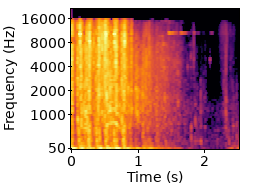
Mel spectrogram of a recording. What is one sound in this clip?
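A gunshot booms and echoes away.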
